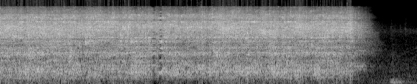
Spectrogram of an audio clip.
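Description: Small shells rattling loudly and continuously as they are shaken in a wooden bowl, stopping abruptly near the end.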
